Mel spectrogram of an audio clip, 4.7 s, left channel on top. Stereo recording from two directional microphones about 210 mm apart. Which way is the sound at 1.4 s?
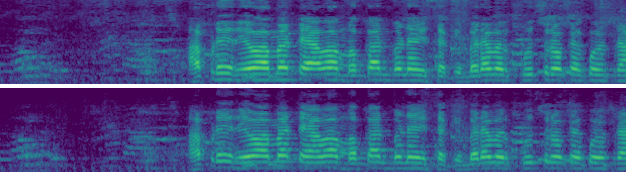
30° right (ahead or behind).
